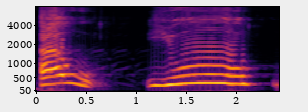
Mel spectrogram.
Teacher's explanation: قاف موٹا بھی قلقلہ بھی، نون پر تشدید ہے تو غنہ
